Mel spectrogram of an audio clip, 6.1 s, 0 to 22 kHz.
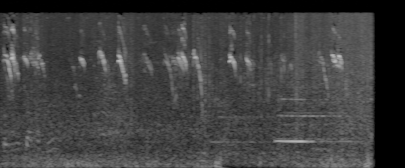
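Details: Tame, fearless house sparrows in the city of Gdynia, Poland, on 19 October 2022, chirping with short, sharp, high notes repeated in quick bursts over low urban rumble, with a steady tone near the end.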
